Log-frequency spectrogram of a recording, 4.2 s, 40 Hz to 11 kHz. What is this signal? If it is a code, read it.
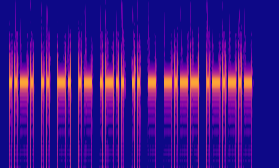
Morse code, heard as a keyed tone, about 30 wpm, 700 Hz. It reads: FINALITY.
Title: A Sound Of Thunder 30wpm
